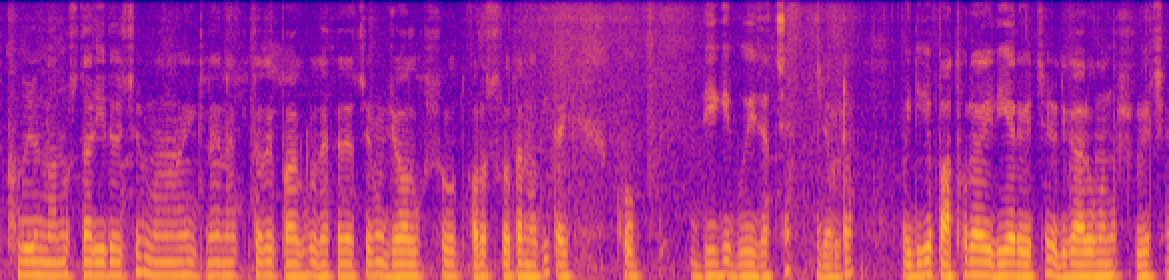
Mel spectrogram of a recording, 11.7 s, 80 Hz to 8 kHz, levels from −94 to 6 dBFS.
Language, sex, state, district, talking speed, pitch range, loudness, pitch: Bengali, male, West Bengal, Jalpaiguri, 160 wpm, 125-140 Hz, -17 LUFS, 130 Hz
